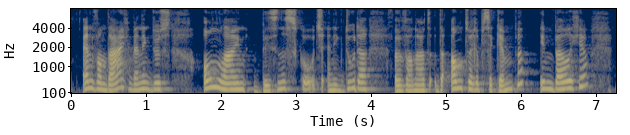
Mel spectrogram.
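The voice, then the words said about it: Flemish Brabant accent. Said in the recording (Dutch): “je zal het misschien horen aan mijn accent ... mijn Vlaams-Brabants accent”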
